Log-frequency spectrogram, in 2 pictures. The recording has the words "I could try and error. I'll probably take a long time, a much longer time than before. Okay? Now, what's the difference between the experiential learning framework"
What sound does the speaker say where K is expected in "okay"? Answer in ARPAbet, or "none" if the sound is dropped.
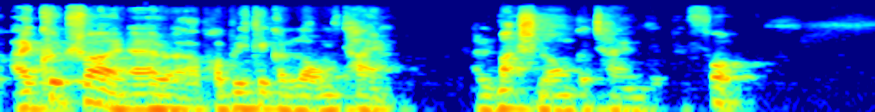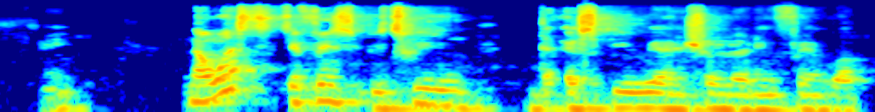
none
